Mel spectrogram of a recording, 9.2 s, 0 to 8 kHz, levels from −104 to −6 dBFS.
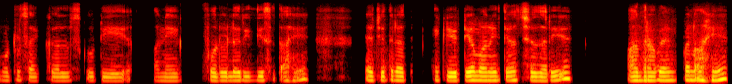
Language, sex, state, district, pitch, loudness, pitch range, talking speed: Marathi, male, Maharashtra, Dhule, 145 Hz, -40 LUFS, 140-150 Hz, 120 wpm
